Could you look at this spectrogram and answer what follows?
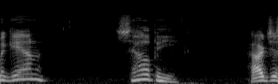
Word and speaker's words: Selby: to be helpful what was the name again Selby how'd you spell it s e lb y s e lby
